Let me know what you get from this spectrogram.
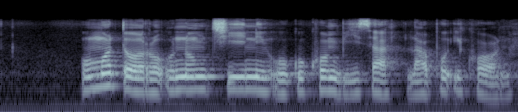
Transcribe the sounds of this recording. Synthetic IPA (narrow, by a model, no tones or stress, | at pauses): umɔtʼɔrɔʔunom̩t͡ʃʰiniwʔok̬ʼukʰombʱisalapʰɔʔikʰɔːna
